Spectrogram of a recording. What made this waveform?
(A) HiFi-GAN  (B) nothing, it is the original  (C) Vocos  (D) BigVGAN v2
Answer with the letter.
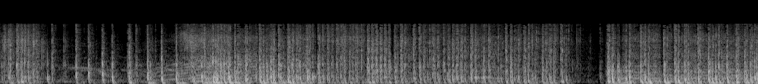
B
